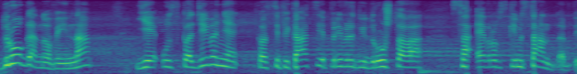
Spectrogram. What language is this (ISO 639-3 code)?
srp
